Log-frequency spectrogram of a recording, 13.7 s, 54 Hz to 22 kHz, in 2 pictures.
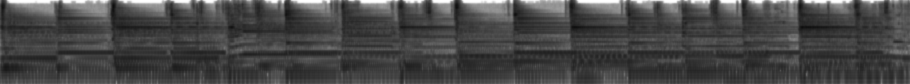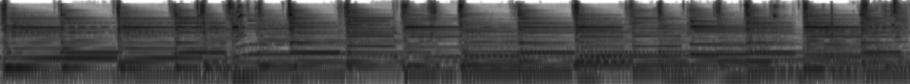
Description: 140 BPM Fm

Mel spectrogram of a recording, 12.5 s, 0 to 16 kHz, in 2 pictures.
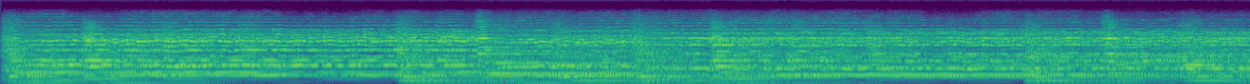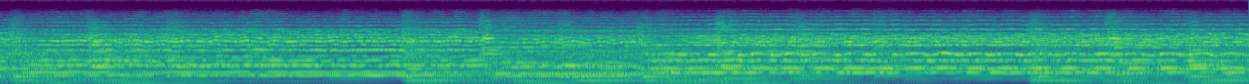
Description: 153 BPM Fm

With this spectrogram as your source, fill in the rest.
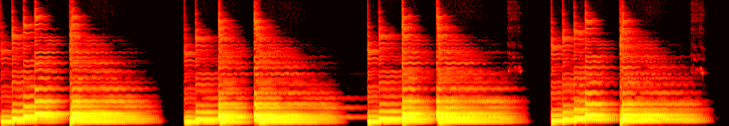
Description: Hybrid Standard Dancehall Afrobeats; midi wizard

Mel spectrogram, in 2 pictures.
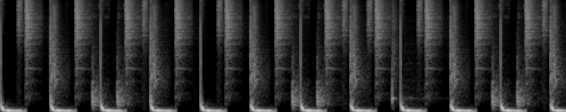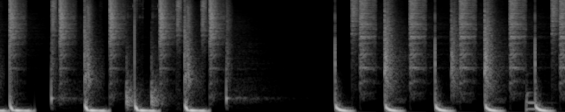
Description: House Deep House

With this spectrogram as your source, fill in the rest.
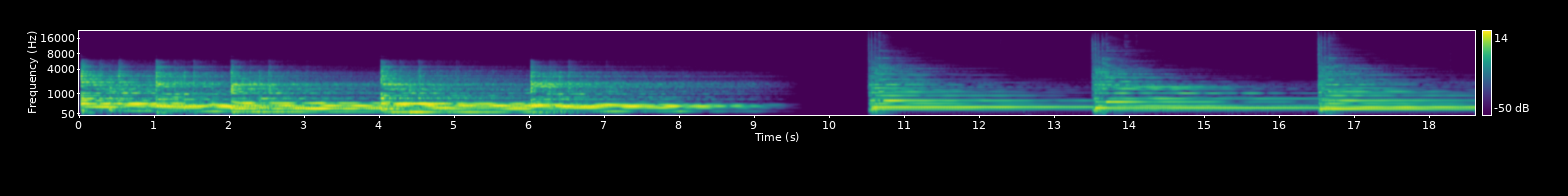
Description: Chords Country

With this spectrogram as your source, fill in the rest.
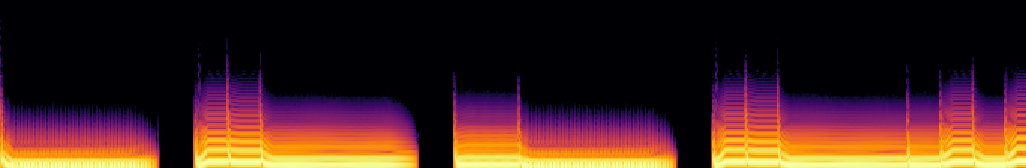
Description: UK Drill UK Grime

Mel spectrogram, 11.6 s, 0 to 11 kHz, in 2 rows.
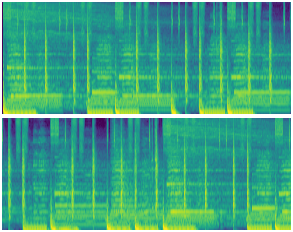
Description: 107 BPM Bm; UNISON DEMO; No Evil

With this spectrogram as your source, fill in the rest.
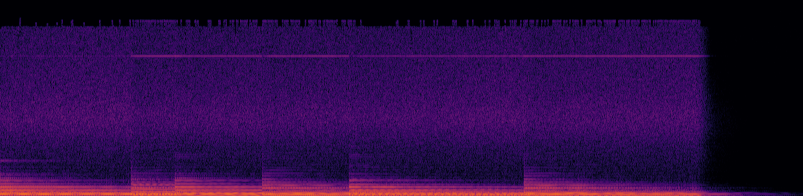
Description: F Major Prog

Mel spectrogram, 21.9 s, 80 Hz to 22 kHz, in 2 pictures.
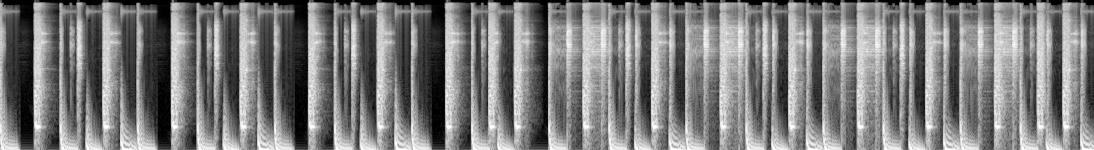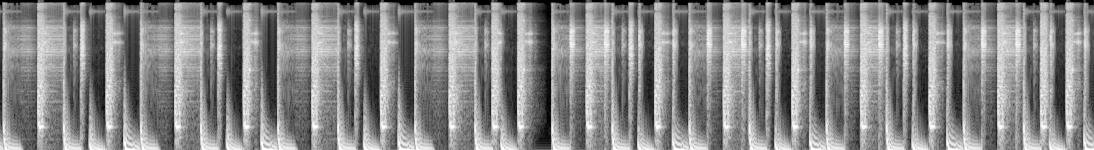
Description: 175 BPM

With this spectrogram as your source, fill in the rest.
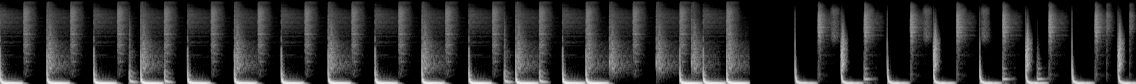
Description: Drum Big Room Progressive House; Drum Monkey; Unison MIDI Wizard Plug-In; Drum Demo

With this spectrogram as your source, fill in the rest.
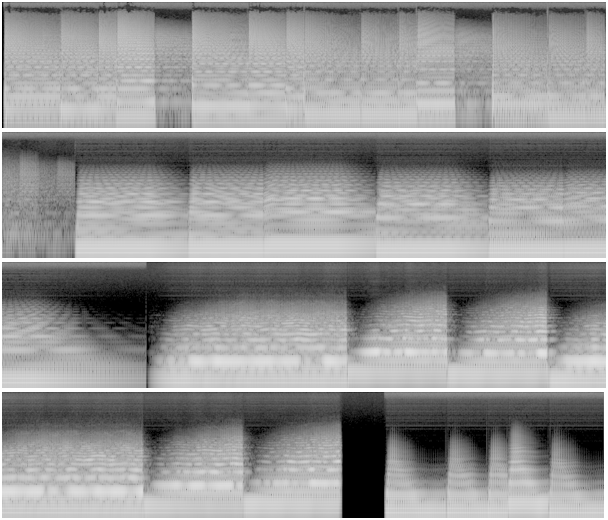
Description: Ambient Downtempo

